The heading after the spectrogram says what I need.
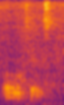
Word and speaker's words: alter: and this means that this rather changes or Alters but in the traditional pronunciation the word like alter has got a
